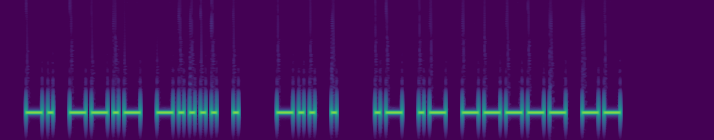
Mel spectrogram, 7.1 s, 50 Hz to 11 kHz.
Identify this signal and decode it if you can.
Morse code, heard as a keyed tone, about 22 wpm, 700 Hz. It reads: NQ6E DE AA0M
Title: USA Callsign DE Callsign - 4 Characters - 22wpm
